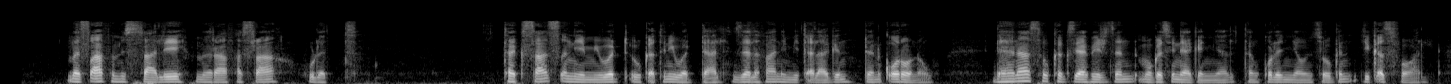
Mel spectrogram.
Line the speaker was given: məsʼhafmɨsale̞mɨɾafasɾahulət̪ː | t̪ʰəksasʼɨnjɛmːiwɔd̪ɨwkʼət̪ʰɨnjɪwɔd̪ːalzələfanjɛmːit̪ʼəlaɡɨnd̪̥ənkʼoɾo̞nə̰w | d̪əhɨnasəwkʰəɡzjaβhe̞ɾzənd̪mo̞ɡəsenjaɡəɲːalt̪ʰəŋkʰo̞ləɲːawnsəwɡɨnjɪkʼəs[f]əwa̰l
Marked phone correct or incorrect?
correct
